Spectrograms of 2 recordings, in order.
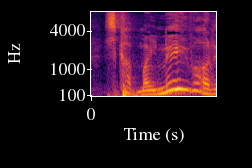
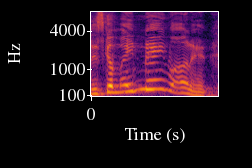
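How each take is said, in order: First: Louder excited cry of "name"; excited boy. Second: Much higher squeal on "name"; giddy boy. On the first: Little boy shows off his trophy, loud and thrilled. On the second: Little boy repeats it to himself, high and giddy. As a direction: up in the air with glee. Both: Retold or imitated. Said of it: "oh, man, I was so excited".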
